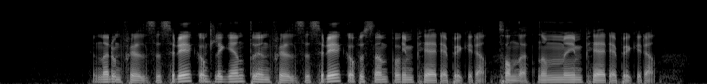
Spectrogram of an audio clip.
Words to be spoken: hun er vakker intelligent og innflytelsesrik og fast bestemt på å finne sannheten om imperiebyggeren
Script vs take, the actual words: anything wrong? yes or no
yes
